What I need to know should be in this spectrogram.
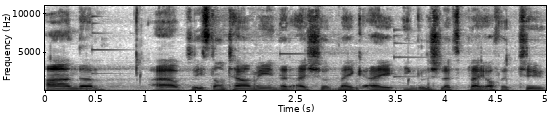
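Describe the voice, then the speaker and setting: A man with a German accent speaks at a medium pitch. His intonation is monotone and flat, with music in the background. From Germany. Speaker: gaming video creator and musician. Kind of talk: let's play commentary. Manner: halting, many fillers.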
